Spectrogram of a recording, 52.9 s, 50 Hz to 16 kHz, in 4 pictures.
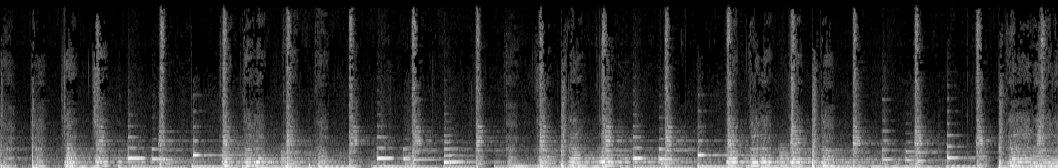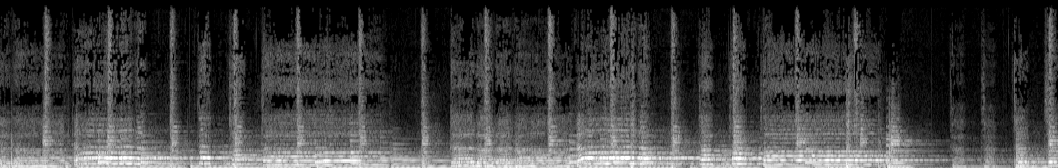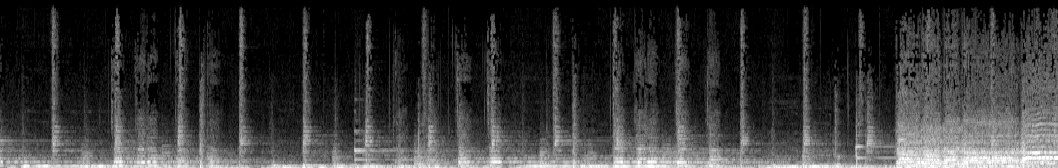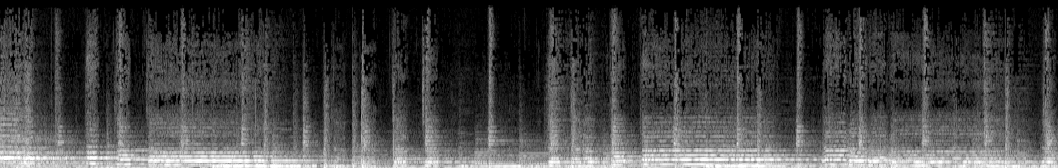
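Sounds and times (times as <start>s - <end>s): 
piano: 0.0s - 52.8s
voices: 37.6s - 43.2s.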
